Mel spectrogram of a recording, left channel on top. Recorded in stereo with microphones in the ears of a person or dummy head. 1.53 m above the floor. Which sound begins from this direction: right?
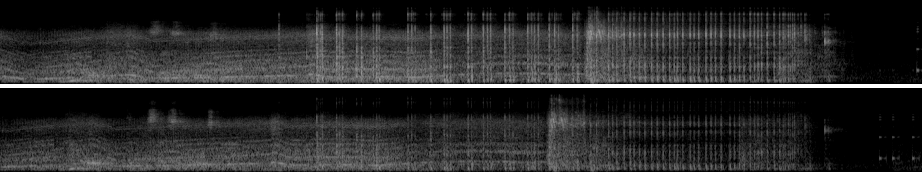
A man speaking, at 0.6 s.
